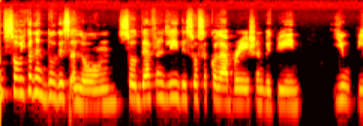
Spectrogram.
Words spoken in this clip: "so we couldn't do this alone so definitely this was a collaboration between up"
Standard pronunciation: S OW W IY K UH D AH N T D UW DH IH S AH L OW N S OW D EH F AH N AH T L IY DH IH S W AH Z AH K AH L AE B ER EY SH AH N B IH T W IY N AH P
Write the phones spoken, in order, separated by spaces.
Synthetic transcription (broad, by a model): S OW W IY K UH D AH N T D UW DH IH S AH L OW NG S OW D EH F AH N AH T L IY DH IH S W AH S AH K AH L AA B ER EY SH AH N B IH T W IY N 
